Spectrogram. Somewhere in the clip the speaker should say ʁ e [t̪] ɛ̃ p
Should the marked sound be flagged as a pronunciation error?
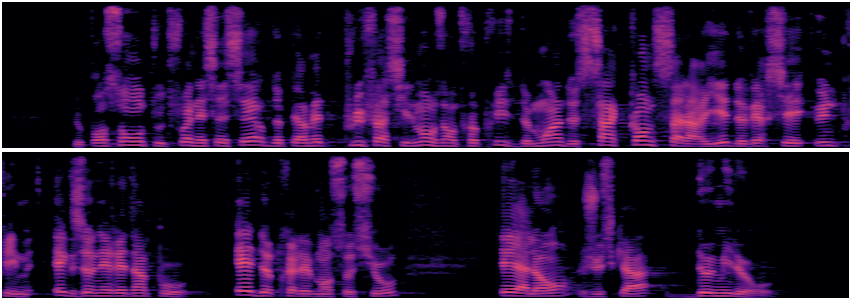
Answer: yes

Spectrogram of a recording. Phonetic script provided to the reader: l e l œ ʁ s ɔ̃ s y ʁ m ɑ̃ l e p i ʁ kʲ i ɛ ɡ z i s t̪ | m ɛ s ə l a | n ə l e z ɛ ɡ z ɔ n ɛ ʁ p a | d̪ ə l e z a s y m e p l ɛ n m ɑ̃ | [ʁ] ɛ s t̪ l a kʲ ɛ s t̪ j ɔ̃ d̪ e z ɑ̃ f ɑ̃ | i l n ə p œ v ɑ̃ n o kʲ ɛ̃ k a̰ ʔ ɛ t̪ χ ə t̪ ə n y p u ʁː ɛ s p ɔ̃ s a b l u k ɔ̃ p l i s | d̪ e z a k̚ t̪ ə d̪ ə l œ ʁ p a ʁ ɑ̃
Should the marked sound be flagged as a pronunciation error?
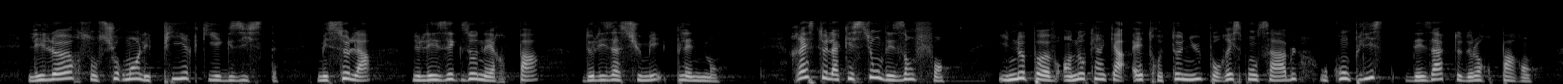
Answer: no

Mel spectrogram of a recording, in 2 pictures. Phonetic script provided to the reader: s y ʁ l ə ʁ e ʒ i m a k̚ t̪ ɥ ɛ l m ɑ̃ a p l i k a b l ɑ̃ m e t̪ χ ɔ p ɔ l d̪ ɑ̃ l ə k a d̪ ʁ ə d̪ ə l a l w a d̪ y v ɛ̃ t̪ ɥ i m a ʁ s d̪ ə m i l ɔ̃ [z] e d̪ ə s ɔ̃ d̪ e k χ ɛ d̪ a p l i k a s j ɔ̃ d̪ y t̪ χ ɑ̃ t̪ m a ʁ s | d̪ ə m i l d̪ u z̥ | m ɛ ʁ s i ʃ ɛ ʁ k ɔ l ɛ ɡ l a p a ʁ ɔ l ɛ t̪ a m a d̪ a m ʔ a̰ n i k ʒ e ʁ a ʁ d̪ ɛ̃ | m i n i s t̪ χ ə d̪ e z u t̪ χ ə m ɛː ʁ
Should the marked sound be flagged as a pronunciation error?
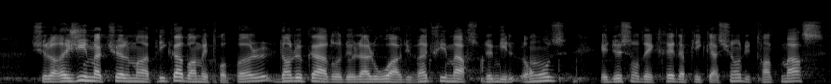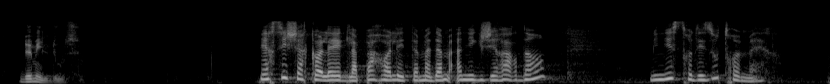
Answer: no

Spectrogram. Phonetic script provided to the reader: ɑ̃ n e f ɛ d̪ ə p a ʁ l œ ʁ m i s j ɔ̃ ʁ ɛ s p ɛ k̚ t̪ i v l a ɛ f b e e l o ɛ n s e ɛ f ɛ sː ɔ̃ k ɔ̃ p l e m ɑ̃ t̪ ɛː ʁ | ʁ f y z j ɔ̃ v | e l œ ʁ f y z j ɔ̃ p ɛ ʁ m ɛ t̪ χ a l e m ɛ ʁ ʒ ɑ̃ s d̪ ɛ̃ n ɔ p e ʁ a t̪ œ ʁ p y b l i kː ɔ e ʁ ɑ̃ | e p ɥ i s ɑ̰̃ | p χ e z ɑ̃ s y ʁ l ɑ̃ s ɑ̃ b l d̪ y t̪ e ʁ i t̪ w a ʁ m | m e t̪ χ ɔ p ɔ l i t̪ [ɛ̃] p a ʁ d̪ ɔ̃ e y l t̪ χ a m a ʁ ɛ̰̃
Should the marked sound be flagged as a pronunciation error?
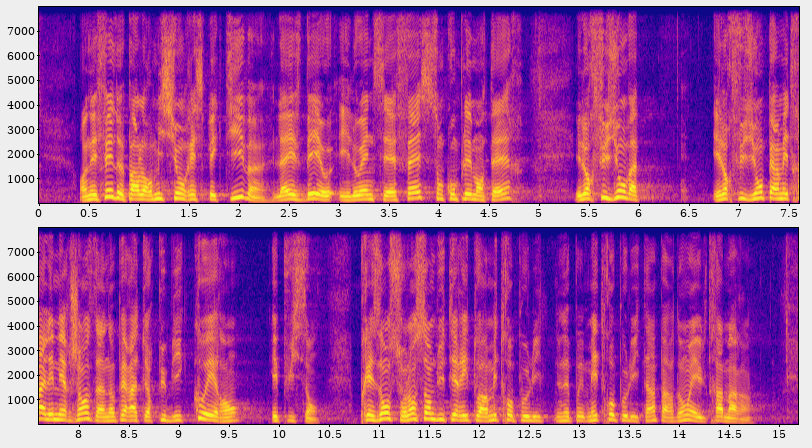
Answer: no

